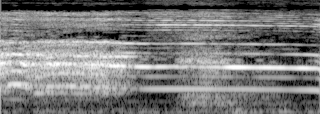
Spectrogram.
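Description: Backyard chickens crow near a coop, with a rooster's drawn-out cock-a-doodle-doo ringing clearly above soft clucking and faint yard noise, close and fairly loud.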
